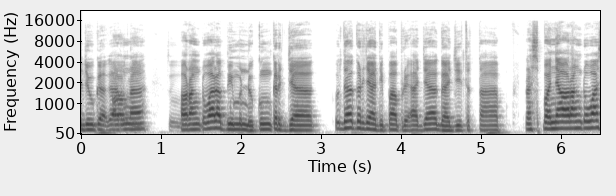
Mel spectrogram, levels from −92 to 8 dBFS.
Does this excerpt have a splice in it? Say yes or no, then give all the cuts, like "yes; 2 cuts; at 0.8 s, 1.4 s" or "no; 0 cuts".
yes; 1 cut; at 5.4 s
